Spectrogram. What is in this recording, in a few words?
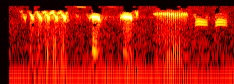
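ovsyanka kroshka golos, little bunting voice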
